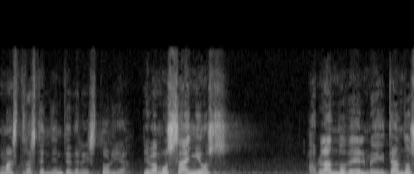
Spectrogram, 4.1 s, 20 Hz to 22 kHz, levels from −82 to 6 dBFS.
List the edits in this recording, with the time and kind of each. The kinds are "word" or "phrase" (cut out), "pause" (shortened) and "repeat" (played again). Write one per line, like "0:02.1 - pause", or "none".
0:01.3 - pause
